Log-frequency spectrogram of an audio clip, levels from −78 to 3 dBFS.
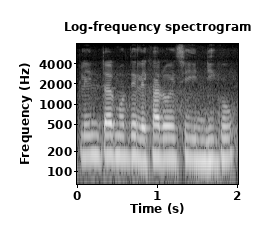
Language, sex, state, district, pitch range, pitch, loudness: Bengali, male, West Bengal, Cooch Behar, 155-170 Hz, 160 Hz, -14 LUFS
